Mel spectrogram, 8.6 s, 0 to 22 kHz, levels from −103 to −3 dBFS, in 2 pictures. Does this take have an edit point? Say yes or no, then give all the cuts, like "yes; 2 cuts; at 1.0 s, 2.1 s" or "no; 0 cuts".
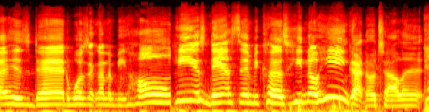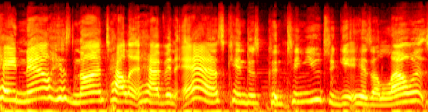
yes; 2 cuts; at 1.7 s, 4.2 s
